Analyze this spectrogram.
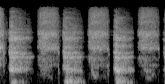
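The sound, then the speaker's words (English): Loud deep breathing during a breathing exercise, with air drawn in through the nose. About six strong, evenly spaced breaths follow each other in a steady rhythm, each separated by a brief silence. “So you just pretty much inhale through your nose,”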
